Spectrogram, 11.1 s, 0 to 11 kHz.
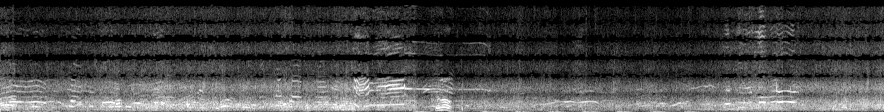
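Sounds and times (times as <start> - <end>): feet splashing through water: 0.0 - 11.0
flowing water: 0.0 - 11.0
voices: 0.0 - 11.0.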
